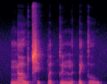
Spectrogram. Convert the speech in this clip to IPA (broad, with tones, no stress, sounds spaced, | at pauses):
ŋ aː˨˧ w t͡sʰ ɪ˨ k̚ p ɐ˨˥ t̚ k ɵ˨ n n̪ ɐ˧ k̚ ɐ˨ j k o˨˩ w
